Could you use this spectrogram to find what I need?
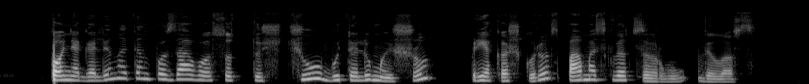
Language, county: Lithuanian, Klaipėda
